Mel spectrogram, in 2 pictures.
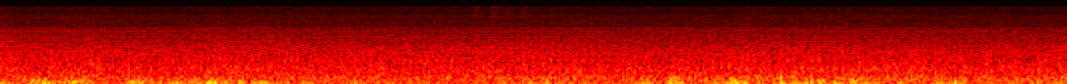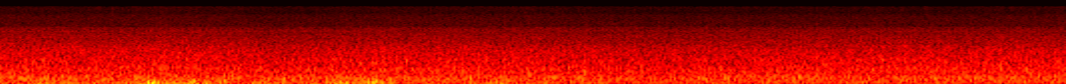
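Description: Steady background hiss with irregular low rumbles and bumps on the microphone for about the first eleven seconds, then only the steady hiss.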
